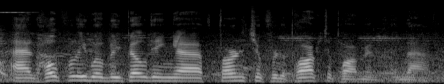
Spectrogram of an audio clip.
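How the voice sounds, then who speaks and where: At a moderate pace, a man with a fairly high voice and ordinary pitch variation speaks over noticeable background noise. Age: 70s. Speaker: mosaic artist and Vietnam veteran. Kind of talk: casual interview on location. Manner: halting, many fillers.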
